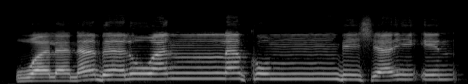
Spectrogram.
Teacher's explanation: mim bertemu dengan huruf ba yang juga harus kita baca dengan cara mendengungkannya. Menahan suaranya selama 2 harokat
